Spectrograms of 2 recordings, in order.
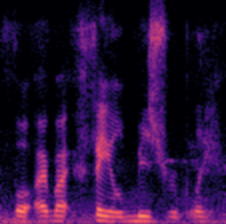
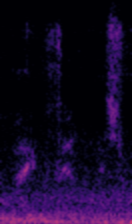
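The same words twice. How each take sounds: First: Said in the usual way. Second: Barely voiced, very soft whisper; whispered aside. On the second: Real, not acted. Streamer doubting the coming imitation, whispered aside.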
